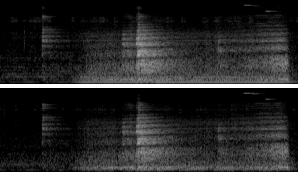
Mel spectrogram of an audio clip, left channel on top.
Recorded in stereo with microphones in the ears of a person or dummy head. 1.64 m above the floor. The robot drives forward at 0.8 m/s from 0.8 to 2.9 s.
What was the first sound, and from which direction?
A sliding door, 15° left (ahead or behind).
